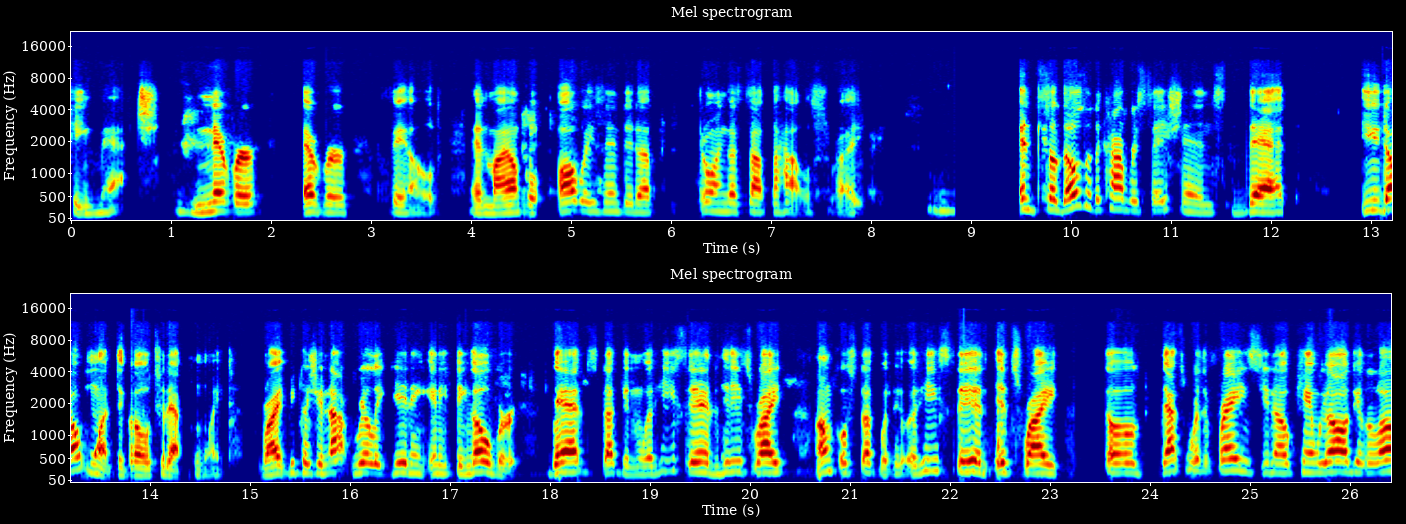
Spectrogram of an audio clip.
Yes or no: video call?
yes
